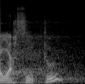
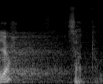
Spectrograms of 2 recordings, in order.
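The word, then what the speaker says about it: يحسب: Karena dalam qiraat sab'a ada yang baca yahsibu, qiraat kita baca yahsabu. Tapi guru-guru kita kalau ngajar fikih itu bacanya yahsibu. Tapi kalau baca Quran yahsabu. Ya kan Quran kita kan ayah sabu Allah yaqdiru alaihi ahad, bukan dibaca ayah sibu.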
